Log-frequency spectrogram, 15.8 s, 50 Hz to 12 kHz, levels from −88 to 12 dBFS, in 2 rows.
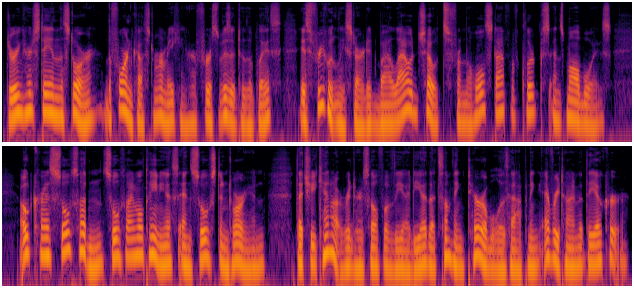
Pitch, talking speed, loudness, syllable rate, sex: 125 Hz, 215 wpm, -20 LUFS, 6.1 syllables/s, male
